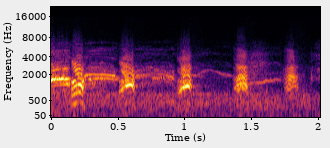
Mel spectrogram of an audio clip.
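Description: A man laughing in a string of short, high-pitched bursts, about half a dozen of them.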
